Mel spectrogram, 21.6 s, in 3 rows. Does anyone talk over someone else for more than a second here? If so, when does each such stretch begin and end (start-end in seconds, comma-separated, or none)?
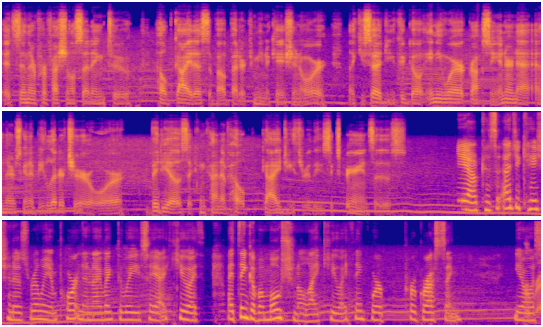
none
